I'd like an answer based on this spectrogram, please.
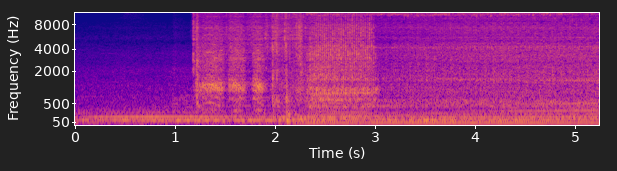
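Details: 2013 Honda CR-V at cold start: quick metallic clatter for a second or two, then settles into idle; timing chain rattle.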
